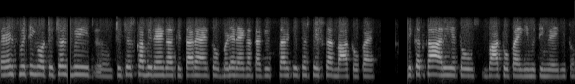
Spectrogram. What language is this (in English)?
Hindi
